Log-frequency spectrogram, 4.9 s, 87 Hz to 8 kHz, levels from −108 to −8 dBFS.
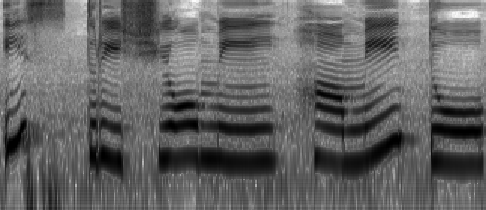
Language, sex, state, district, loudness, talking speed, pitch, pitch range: Hindi, male, Punjab, Fazilka, -12 LUFS, 60 wpm, 265 Hz, 245-280 Hz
